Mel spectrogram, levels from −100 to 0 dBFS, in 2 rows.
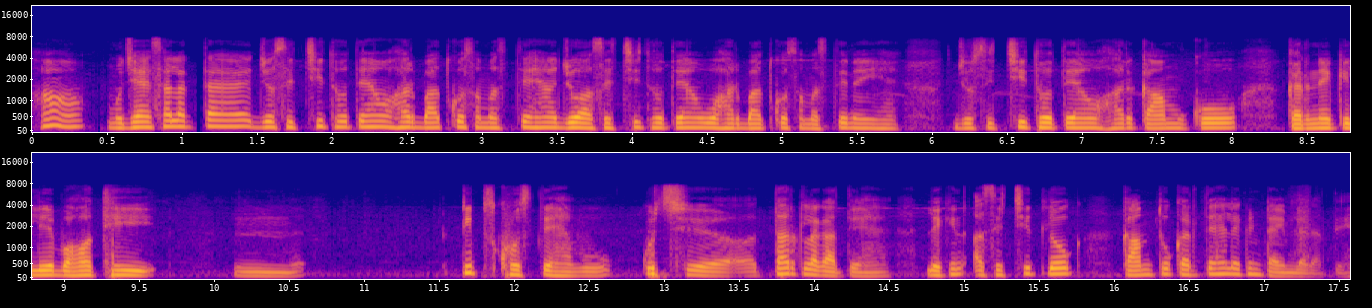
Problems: background sounds at intervals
